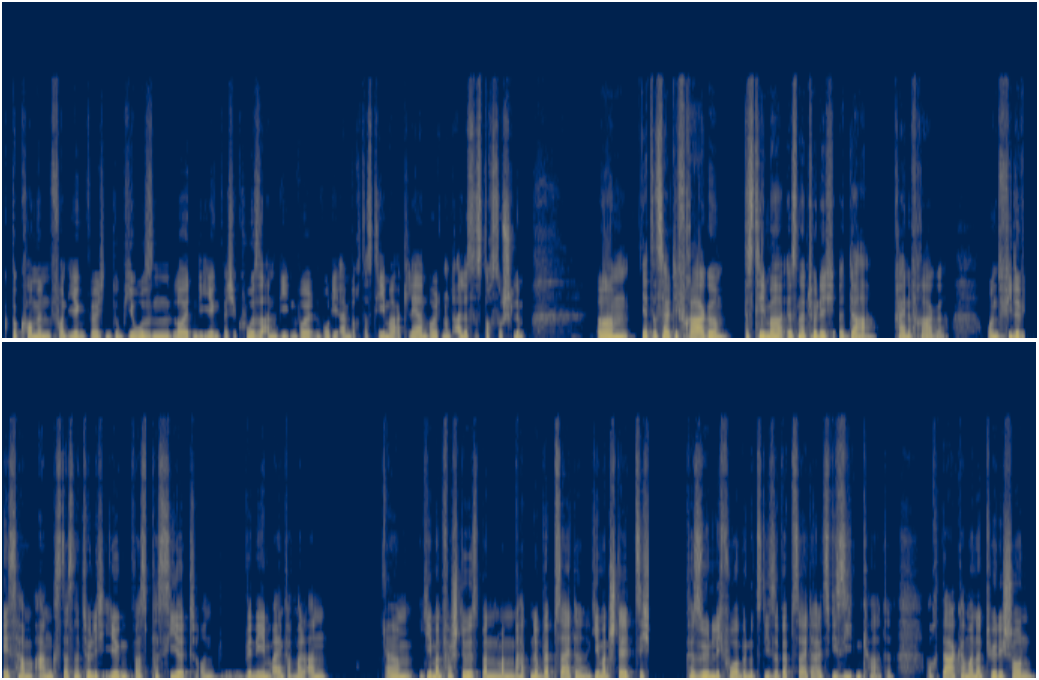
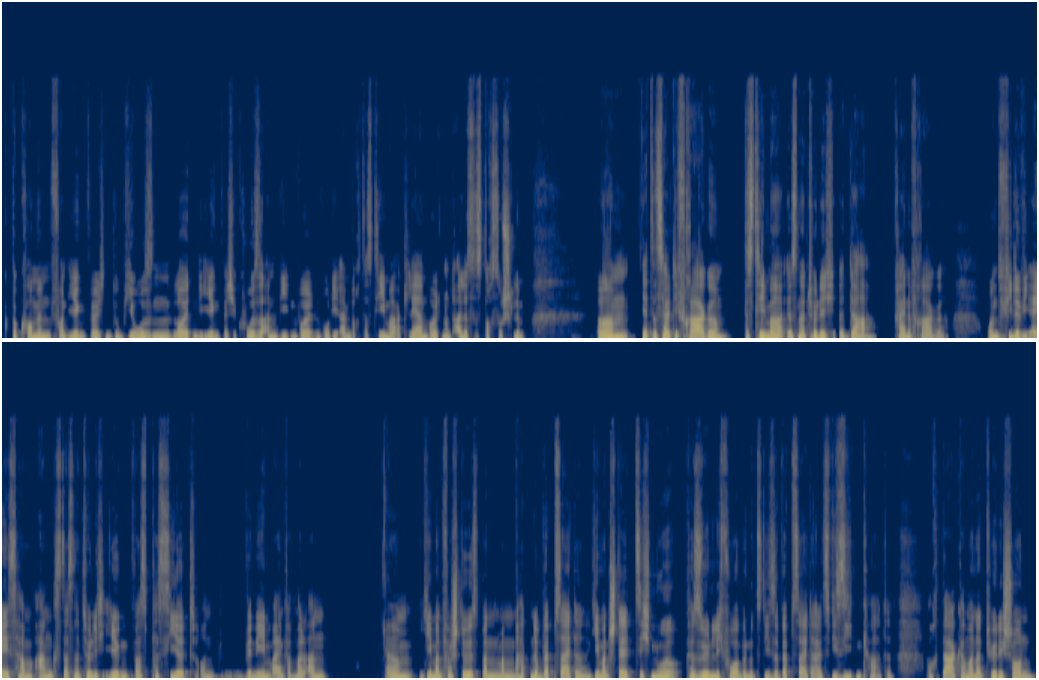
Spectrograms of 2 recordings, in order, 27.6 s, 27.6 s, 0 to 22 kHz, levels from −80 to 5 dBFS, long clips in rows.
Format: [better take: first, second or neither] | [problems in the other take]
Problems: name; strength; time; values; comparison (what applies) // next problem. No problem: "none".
second | audio cutting out; at 14 s and at 22 s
